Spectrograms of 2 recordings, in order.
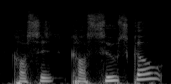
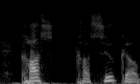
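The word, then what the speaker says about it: Kosciusko: This cat, of course, is originally from Mississippi, it's a really hard word to pronounce. Kosciuszko, Mississippi. That's K-O-S-C-I-U-S-K-O. That's K-O-S-C-I-U-S-K-O. That's a really tough one. Okay. Kosciuszko, Mississippi. I think that's how you say it.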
